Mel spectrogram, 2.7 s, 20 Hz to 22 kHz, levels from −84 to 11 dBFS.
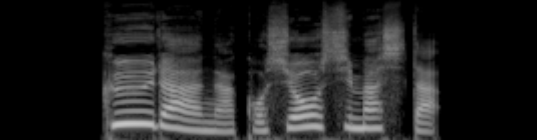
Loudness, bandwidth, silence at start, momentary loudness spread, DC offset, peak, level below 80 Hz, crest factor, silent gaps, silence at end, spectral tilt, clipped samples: -22 LUFS; 18 kHz; 0.5 s; 11 LU; under 0.1%; -8 dBFS; -58 dBFS; 14 dB; none; 0.5 s; -3 dB/octave; under 0.1%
